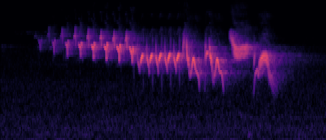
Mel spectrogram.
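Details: Common chaffinch recorded in the wild, singing one rapid trill of repeated high notes that steps down in pitch, speeding up and ending in a sharp, looping flourish after about two and a half seconds; quiet background.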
